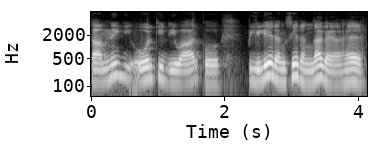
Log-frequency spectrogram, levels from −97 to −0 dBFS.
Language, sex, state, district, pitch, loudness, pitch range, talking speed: Hindi, male, Jharkhand, Ranchi, 135 Hz, -16 LUFS, 125-160 Hz, 175 wpm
